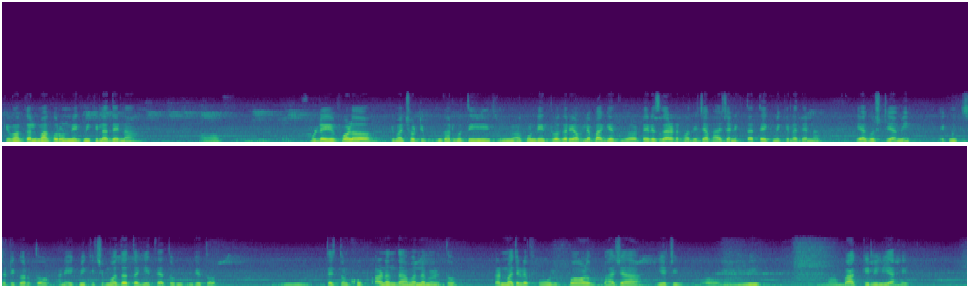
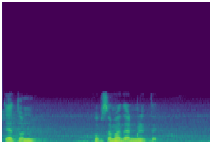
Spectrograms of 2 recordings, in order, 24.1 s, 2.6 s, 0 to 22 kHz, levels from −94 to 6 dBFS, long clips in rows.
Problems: none marked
